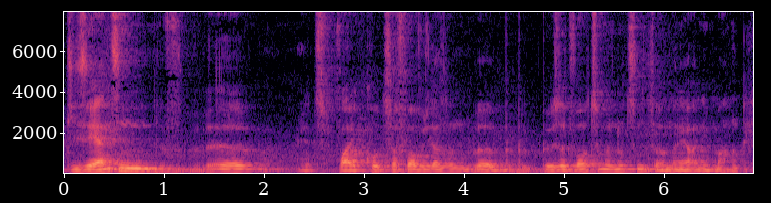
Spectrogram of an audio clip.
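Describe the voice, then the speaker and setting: A man speaking as a politician in a casual interview, halting as he searches for words. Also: deep voice, warm tone. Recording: roomy echo, clear background noise.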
